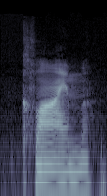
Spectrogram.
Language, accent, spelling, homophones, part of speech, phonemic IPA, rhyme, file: English, US, clime, climb, noun / verb, /klaɪm/, -aɪm, En-us-clime.ogg
- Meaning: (noun) 1. A particular region defined by its weather or climate 2. Climate 3. The context in general of a particular political, moral, etc., situation; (verb) Misspelling of climb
